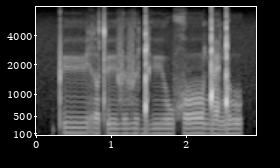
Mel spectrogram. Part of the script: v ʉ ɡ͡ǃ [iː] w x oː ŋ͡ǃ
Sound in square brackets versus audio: incorrect: yː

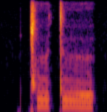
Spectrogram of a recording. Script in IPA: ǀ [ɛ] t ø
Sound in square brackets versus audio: incorrect: ø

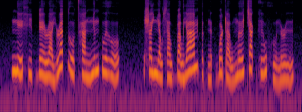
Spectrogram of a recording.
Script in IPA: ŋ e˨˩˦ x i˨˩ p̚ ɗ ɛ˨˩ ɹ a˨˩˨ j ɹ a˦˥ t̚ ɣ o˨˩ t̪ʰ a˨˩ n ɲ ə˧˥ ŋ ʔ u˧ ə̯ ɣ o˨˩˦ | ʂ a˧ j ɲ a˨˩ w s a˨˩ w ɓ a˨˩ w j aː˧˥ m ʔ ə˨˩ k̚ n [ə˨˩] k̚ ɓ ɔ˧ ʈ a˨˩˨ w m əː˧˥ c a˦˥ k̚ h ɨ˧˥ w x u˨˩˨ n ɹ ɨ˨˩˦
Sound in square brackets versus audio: correct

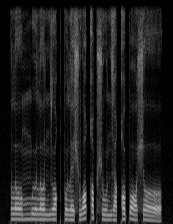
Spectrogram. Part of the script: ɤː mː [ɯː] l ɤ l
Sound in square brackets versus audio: correct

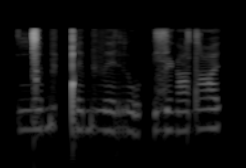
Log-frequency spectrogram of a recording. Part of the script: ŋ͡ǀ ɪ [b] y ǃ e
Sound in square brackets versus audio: correct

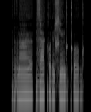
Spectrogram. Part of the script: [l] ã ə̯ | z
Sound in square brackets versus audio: incorrect: r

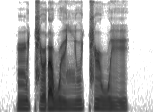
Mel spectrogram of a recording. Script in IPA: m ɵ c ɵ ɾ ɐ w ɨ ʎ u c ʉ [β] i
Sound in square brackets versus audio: incorrect: w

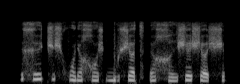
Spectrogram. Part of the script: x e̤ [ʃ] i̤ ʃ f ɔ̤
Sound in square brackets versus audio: incorrect: t͡ʃ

